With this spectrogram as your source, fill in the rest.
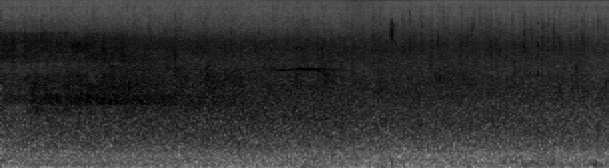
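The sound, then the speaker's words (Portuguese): A church audience applauds the Lord, the King of Kings, in a dense, steady wash of clapping that holds at an even level for about six seconds, with no voices. “Aplauda bem forte o Rei dos Reis.”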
